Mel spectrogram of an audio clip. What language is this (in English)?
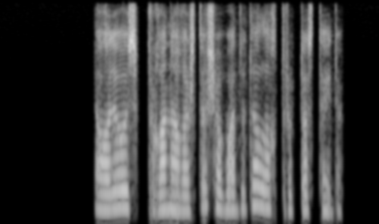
Kazakh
